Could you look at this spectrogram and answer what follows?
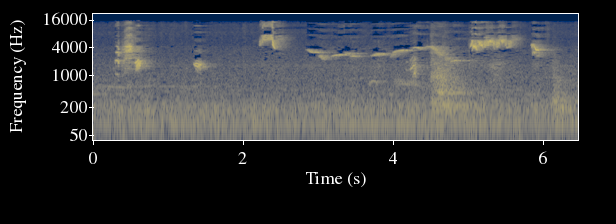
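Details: Javanese kacer poci, an oriental magpie-robin, in full song: scratchy bursts, a run of gliding whistled notes stepping up and down, then harsh buzzing notes and a sharp closing chip.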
